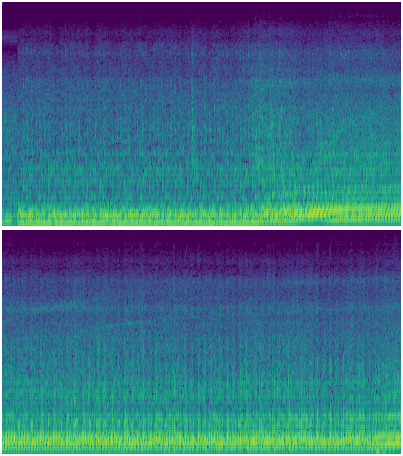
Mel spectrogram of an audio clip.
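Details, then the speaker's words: Mustang built for Pinks drag racing at Rockingham Dragway, test hit: engine pulls hard and climbs in pitch, then falls off and sags as boost builds, repeatedly losing power. Car shuts off every time it gets into boost; cause unconfirmed. "The car is just shutting off when it gets into boost. Every single time. Every time. I don't get it."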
